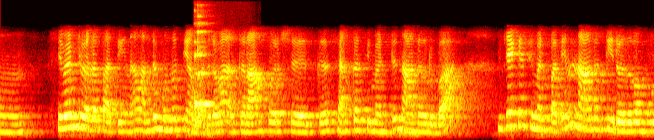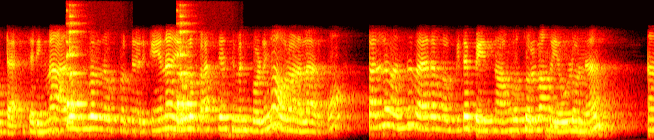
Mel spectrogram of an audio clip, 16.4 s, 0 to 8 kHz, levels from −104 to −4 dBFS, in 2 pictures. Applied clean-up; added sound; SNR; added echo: none; Bowed string instrument; 0 dB; reverberation time 0.8 s.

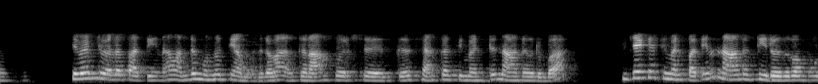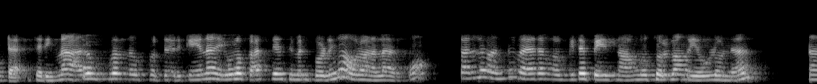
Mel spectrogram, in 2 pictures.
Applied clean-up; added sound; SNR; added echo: neural mask model DeepFilterNet 3.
